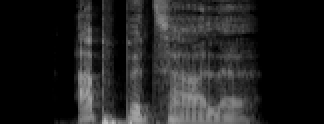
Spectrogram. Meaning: inflection of abbezahlen: 1. first-person singular dependent present 2. first/third-person singular dependent subjunctive I
- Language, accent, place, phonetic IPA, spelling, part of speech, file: German, Germany, Berlin, [ˈapbəˌt͡saːlə], abbezahle, verb, De-abbezahle.ogg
